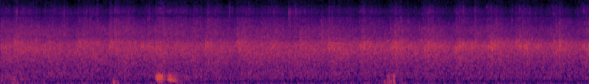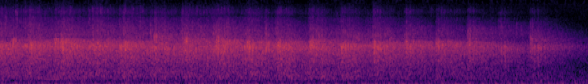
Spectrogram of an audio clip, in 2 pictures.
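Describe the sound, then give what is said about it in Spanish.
A church audience of believers applauds the Lord in a dense, steady wash of clapping that stays fairly loud for about twelve seconds, tapering slightly at the very end, with no talking over it. “Todos los que tienen fe le dan un aplauso al Señor.”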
